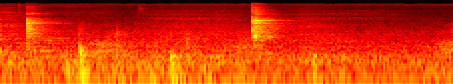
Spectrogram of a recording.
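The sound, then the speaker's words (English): Glasses of Duke's Founders Reserve clink together in a toast, three bright, ringing taps spaced apart, with faint soft knocks in between and no talking. “Cheers. Cheers. The Duke.”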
